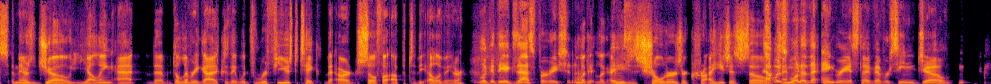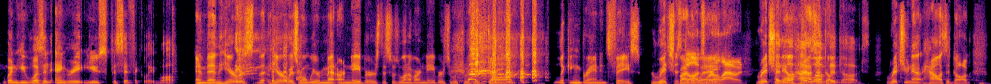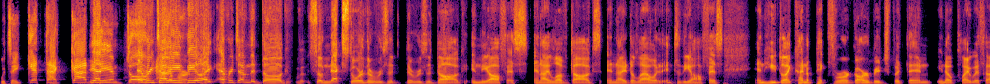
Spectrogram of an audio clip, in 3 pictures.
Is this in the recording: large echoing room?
no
